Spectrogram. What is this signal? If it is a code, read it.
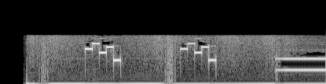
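Five-tone selective call (ZVEI), heard as quick runs of five tones, tones of about 70 ms. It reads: 88692 88692
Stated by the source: ZVEI five-tone selective call received by SDR.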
